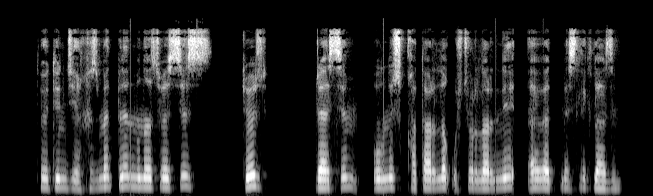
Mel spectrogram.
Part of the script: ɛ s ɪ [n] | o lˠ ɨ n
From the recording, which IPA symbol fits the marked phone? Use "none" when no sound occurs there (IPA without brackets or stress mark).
m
